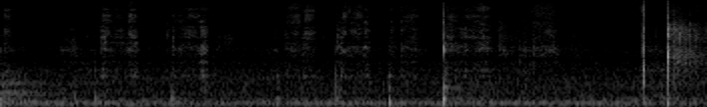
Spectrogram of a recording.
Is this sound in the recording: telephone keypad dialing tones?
no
